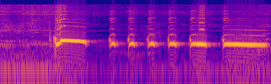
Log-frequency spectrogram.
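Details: Song of a Bangkok-type zebra dove, meant to prompt untrained young doves to sing. A rising slurred opening note, then five quick staccato coos and a long level closing coo. Clear and loud, with little background.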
